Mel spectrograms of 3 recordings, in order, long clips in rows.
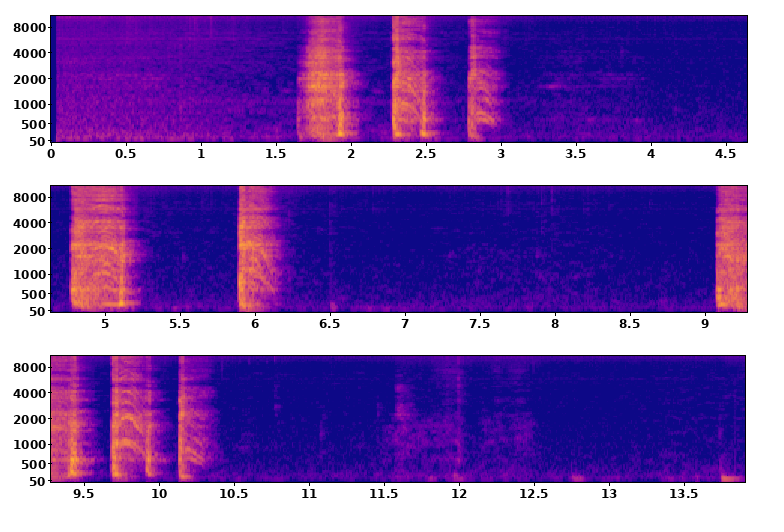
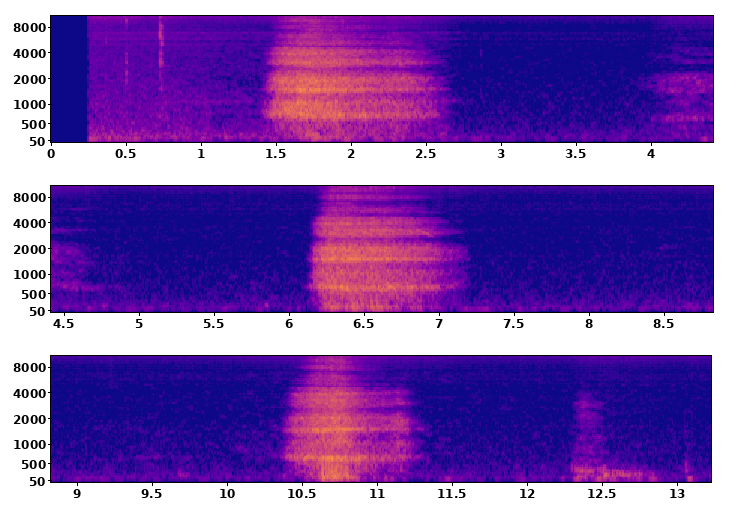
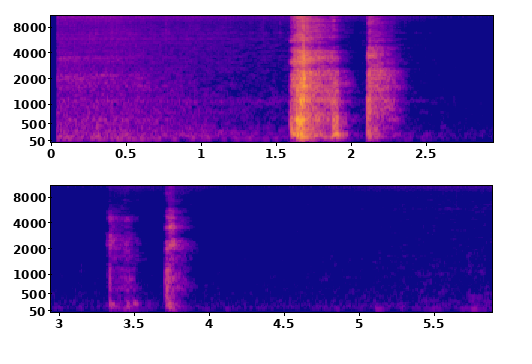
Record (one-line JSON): {"three_cough_length": "13.9 s", "three_cough_amplitude": 32523, "three_cough_signal_mean_std_ratio": 0.29, "exhalation_length": "13.2 s", "exhalation_amplitude": 9559, "exhalation_signal_mean_std_ratio": 0.36, "cough_length": "5.9 s", "cough_amplitude": 32768, "cough_signal_mean_std_ratio": 0.18, "survey_phase": "beta (2021-08-13 to 2022-03-07)", "age": "18-44", "gender": "Female", "wearing_mask": "No", "symptom_cough_any": true, "symptom_runny_or_blocked_nose": true, "symptom_sore_throat": true, "symptom_onset": "4 days", "smoker_status": "Never smoked", "respiratory_condition_asthma": false, "respiratory_condition_other": false, "recruitment_source": "Test and Trace", "submission_delay": "1 day", "covid_test_result": "Positive", "covid_test_method": "RT-qPCR"}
